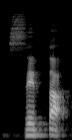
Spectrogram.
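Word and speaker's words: zeta: Zed is Sumo the pronunciation of Z is seta the pronunciation is seta seta Sumo means juice so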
